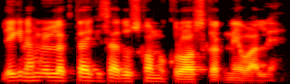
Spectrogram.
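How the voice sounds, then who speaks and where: Brief: emotional male teacher, low voice, quick delivery, fighting back tears. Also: very animated, fairly bright tone. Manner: impassioned, voice rising when moved. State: near tears. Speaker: coaching teacher on protest. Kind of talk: emotional interview answers.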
